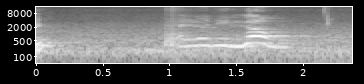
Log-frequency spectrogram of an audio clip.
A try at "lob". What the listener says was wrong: G नहीं, LOB है तो लोब।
